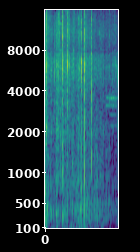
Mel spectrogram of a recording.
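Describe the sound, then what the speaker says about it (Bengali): Pigeons of a biscuit-coloured roller breed coo in a loft, soft rapid calls mixed with brief wing flaps, fairly faint and close with no talking. "পায়রা বিস্কুটগুলো অ্যাক্টিভ দেখুন কতটা এই যে ডাক করছে প্রত্যেকটা"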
